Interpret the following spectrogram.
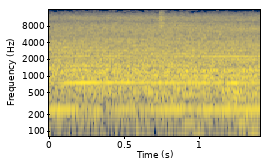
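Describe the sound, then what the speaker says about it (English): An Electrolux Ergorapido stick vacuum cleaner runs with a steady, close, high-pitched motor whine and airflow roar, unbroken and alone. "So you turn the vacuum on,"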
